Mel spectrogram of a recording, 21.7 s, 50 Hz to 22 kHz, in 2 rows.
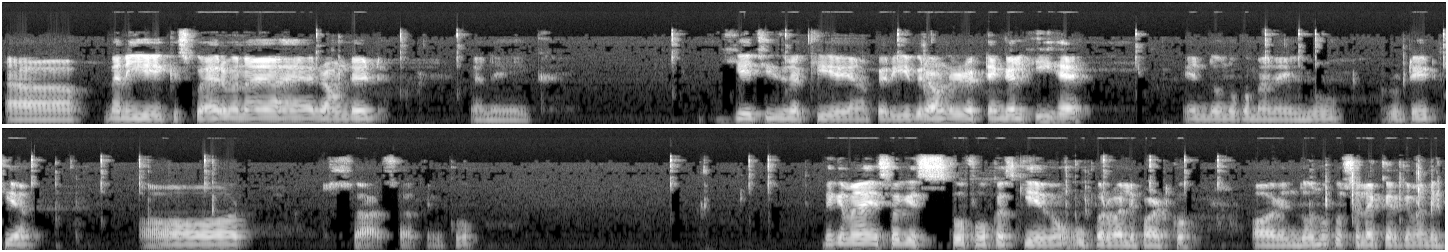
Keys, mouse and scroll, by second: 2.4 click, 3.4-5.9 drag, 5.9-8.5 alt+drag, 8.5 click, 10.3 space, 10.8 ctrl+click, 12.3-16.4 drag, 17.7-18.2 alt+scroll up 1, 18.2-18.8 alt+scroll down 1, 18.9 space, 19.1 click, 19.4 space, 19.6 click, 21.4 ctrl+g.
